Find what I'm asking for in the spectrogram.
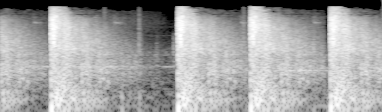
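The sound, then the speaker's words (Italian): Gunfire aimed at the windscreen and side window of a Beta Coupé car: four loud, sharp reports with long decaying tails, unevenly spaced, with no talk. “si materializza davanti a loro e comincia a sparare all'impazzata contro il parabrezza e il finestrino.”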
